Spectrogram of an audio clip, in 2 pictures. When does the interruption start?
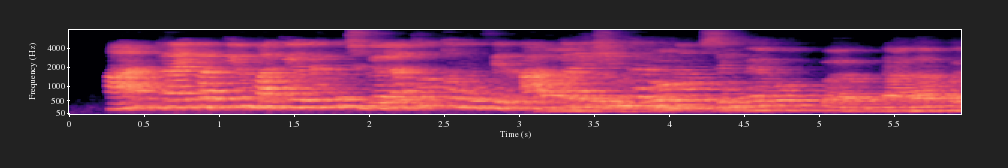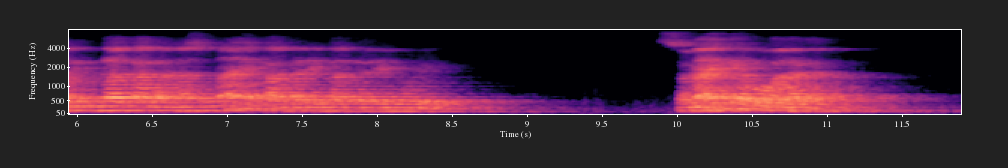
3.1 s

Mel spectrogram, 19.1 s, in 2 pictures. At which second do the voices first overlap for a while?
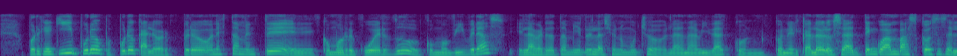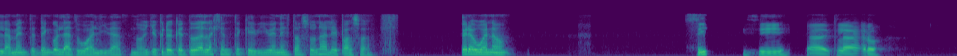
none

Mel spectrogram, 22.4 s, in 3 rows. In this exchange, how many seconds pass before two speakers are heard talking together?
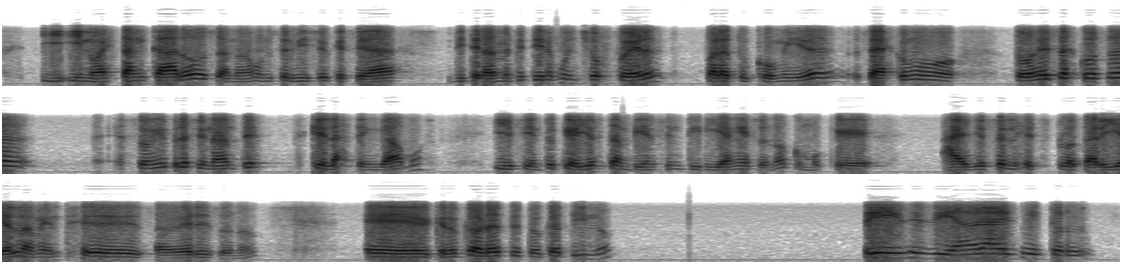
none

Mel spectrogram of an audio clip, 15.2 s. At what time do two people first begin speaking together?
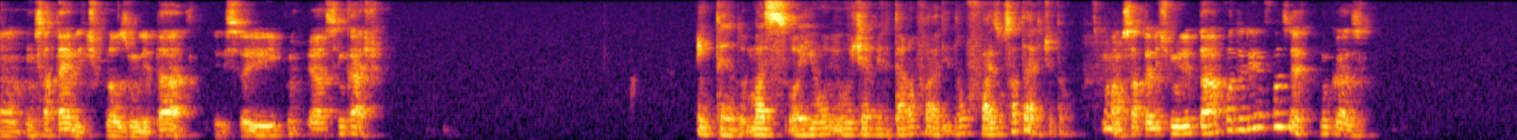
none

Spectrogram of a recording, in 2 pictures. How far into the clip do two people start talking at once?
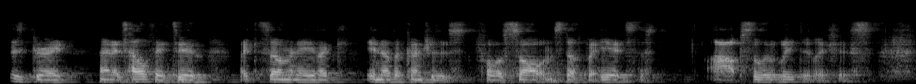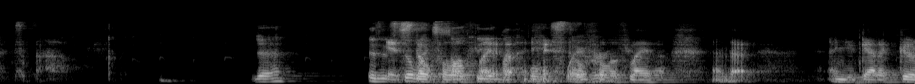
13.0 s

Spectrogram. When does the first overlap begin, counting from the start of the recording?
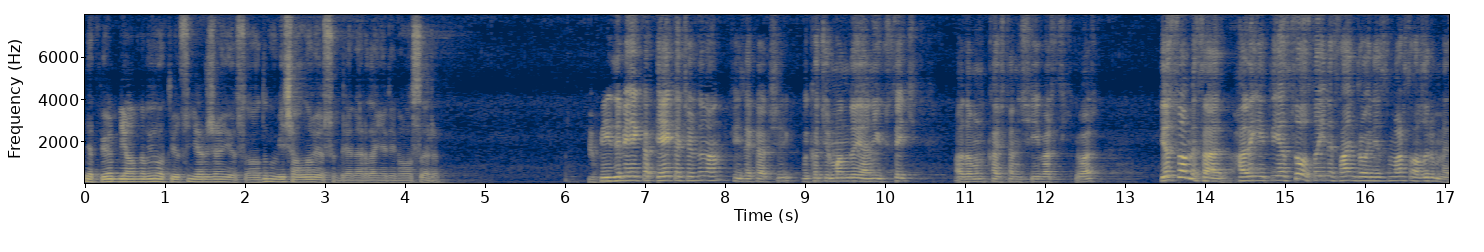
none

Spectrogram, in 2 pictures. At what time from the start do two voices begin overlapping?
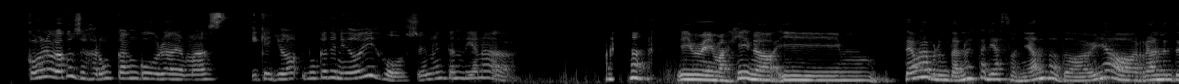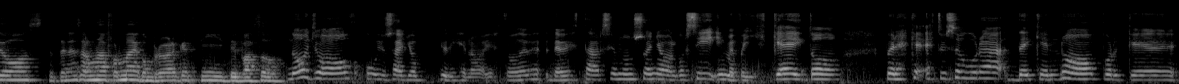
none

